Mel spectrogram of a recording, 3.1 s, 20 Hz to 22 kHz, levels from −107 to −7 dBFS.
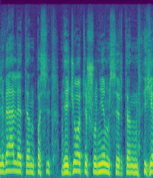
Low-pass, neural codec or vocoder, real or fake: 19.8 kHz; vocoder, 44.1 kHz, 128 mel bands every 512 samples, BigVGAN v2; fake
